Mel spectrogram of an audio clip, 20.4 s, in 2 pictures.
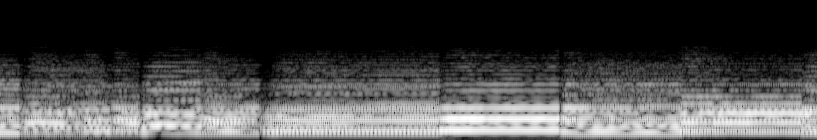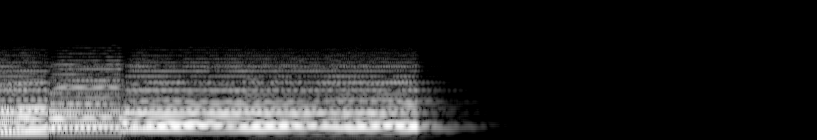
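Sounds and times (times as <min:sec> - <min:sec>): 
horn trio playing a hymn: 0:00.0 - 0:15.9.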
